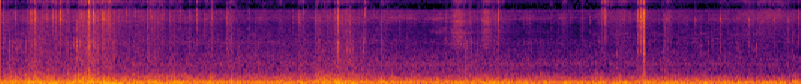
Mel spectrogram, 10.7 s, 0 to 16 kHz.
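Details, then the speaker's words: 2004 Toyota Corolla pulling away from a light: deep, uneven rumble with sharp knocks, engine shaking and acting like it will die, check engine light blinking; cause unknown. "And you can hear it start to knock. It's got a knocking D sound to it. But even more than the sound is it starts to act like it's just going to die."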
